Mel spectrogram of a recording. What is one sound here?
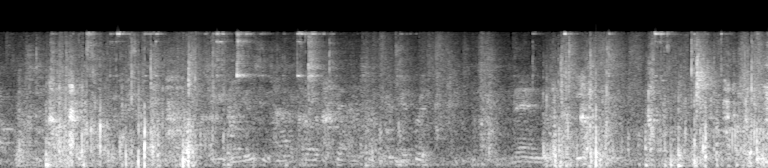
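Dogs growl and snarl as they play-fight up close.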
